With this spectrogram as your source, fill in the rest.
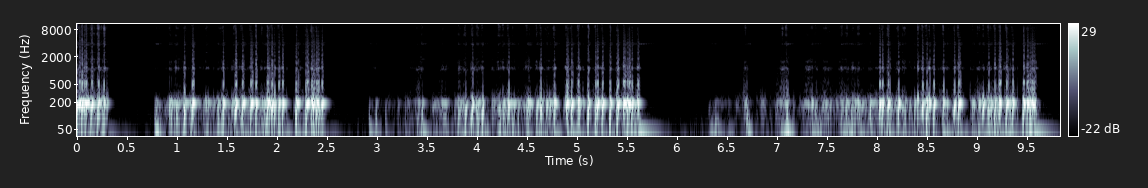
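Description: Long nails and fingertips scratch the metal mesh grille of a black microphone, producing dense, low, rumbling scrapes centered around a deep hum. The scratching comes in long continuous bursts separated by brief pauses, with faint brighter crackle on top.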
